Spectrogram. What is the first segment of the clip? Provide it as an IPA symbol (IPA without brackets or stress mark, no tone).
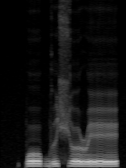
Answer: p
